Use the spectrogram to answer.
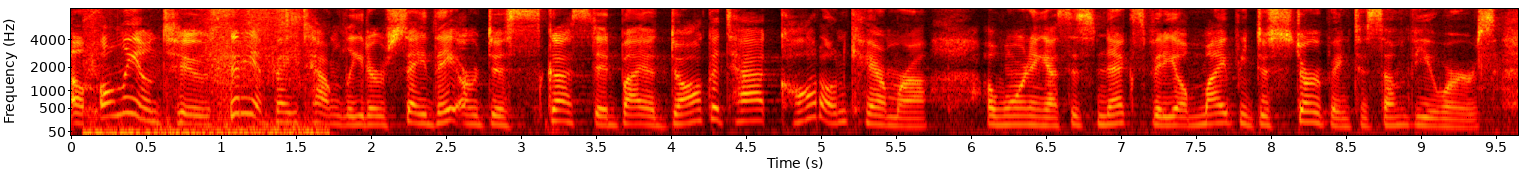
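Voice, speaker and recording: A woman with an ordinary speaking voice talks at a moderate pace and fairly low pitch, with lively intonation. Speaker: TV news anchor. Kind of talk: TV news read.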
